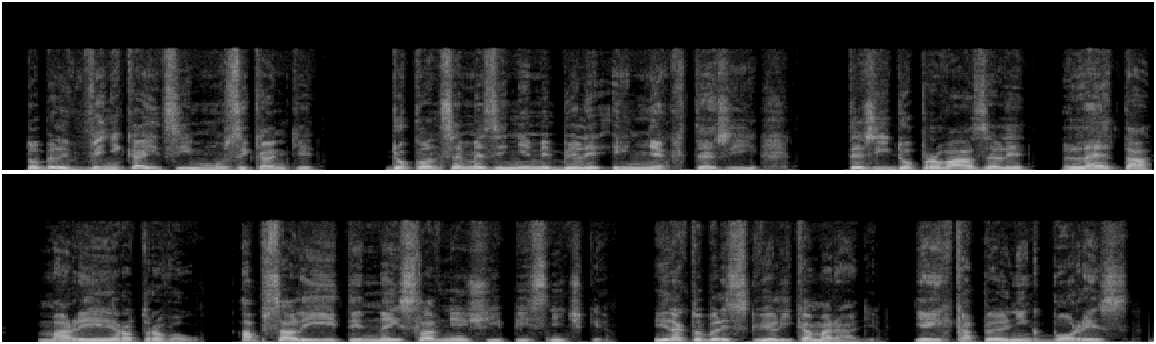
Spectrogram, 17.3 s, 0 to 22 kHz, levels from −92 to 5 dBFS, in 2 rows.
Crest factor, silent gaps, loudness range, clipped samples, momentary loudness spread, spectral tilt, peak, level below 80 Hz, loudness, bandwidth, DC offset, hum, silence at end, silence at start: 16 dB; 2.44-2.88 s, 6.00-6.30 s, 7.81-7.94 s, 8.68-8.91 s, 10.19-10.36 s, 13.28-13.53 s, 15.31-15.45 s; 3 LU; under 0.1%; 9 LU; -5 dB/octave; -12 dBFS; -58 dBFS; -30 LUFS; 16 kHz; under 0.1%; none; 0 s; 0.2 s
